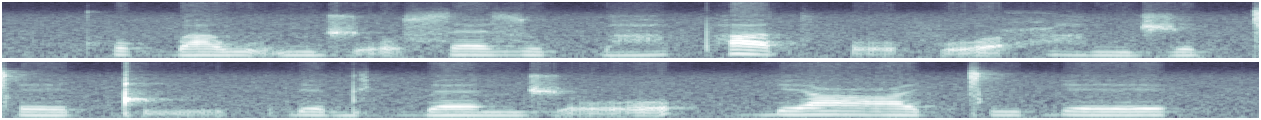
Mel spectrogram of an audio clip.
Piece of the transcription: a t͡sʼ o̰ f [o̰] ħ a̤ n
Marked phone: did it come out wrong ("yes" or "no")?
no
